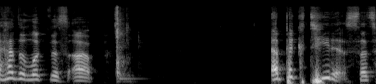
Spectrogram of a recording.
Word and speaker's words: Epictetus: feel like I had to look this up Epictetus that's how you say his name take the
